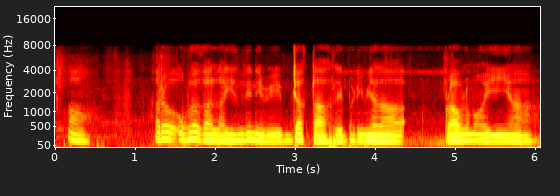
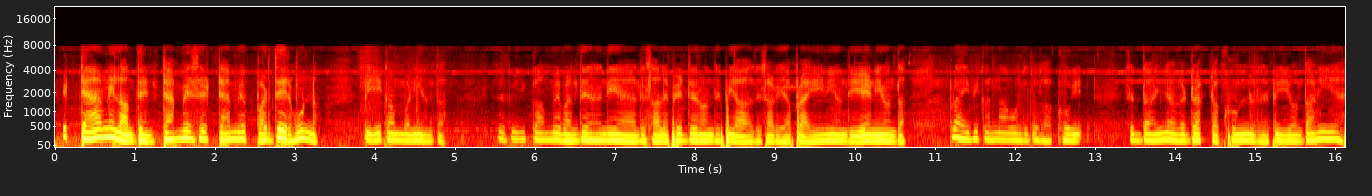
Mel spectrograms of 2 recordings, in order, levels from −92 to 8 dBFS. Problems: none marked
